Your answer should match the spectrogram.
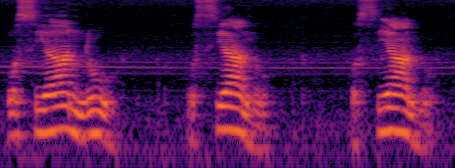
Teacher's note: Letter O at the end of a word, it can have the sound of U.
